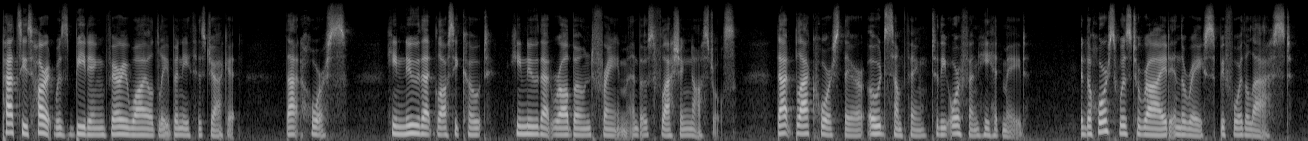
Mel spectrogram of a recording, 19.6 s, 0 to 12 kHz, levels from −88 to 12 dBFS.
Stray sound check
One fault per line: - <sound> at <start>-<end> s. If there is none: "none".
- dropout at 3.0-3.0 s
